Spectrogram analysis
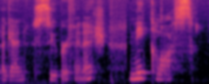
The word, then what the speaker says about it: Niklas: sound again super finnish niklas niklas so that's how you'd pronounce it um in finland niklas hogman nicolas nick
